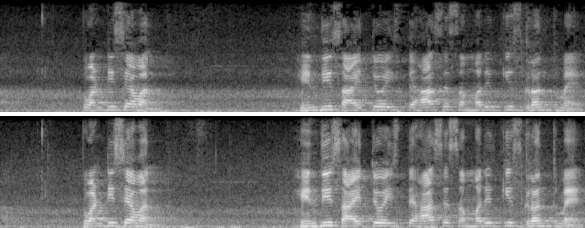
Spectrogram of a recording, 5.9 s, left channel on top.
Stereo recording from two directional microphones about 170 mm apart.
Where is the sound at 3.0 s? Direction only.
50° right (ahead or behind).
